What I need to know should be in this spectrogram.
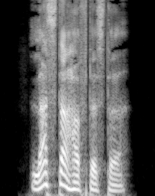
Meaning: inflection of lasterhaft: 1. strong/mixed nominative/accusative feminine singular superlative degree 2. strong nominative/accusative plural superlative degree
- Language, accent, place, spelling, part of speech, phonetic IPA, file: German, Germany, Berlin, lasterhafteste, adjective, [ˈlastɐhaftəstə], De-lasterhafteste.ogg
